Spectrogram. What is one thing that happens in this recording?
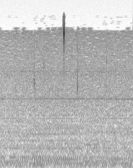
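A cue tip strikes a billiard ball with a sharp click.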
